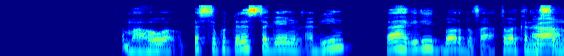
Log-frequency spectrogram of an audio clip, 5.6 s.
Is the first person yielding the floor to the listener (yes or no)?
yes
